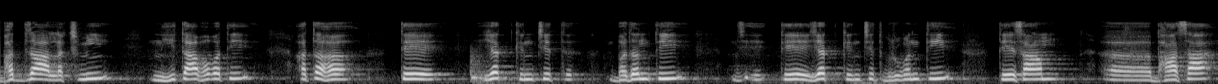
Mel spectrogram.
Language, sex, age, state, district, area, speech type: Sanskrit, male, 45-60, Uttar Pradesh, Mirzapur, urban, spontaneous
